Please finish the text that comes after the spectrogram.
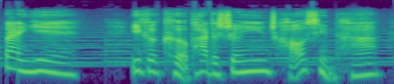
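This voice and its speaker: A woman narrating a children's fairy-tale cartoon in a clear storybook manner. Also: mid-range voice, moderate pace, a little mellow. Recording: narration over prominent music.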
